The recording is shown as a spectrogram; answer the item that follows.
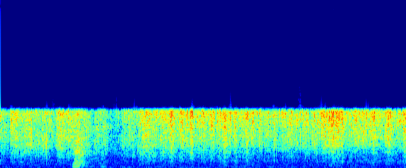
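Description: A plastic bag rustling and crinkling as it is handled close to the microphone, with a brief vocal sound about a second in.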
